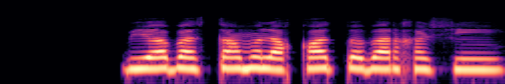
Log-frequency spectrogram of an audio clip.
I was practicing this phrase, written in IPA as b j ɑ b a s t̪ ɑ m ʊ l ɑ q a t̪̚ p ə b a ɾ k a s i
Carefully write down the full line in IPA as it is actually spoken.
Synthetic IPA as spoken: b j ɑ b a s t̪ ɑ m ʊ l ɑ q ɑ t̪̚ p ə b a ɾ x a ʃ i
